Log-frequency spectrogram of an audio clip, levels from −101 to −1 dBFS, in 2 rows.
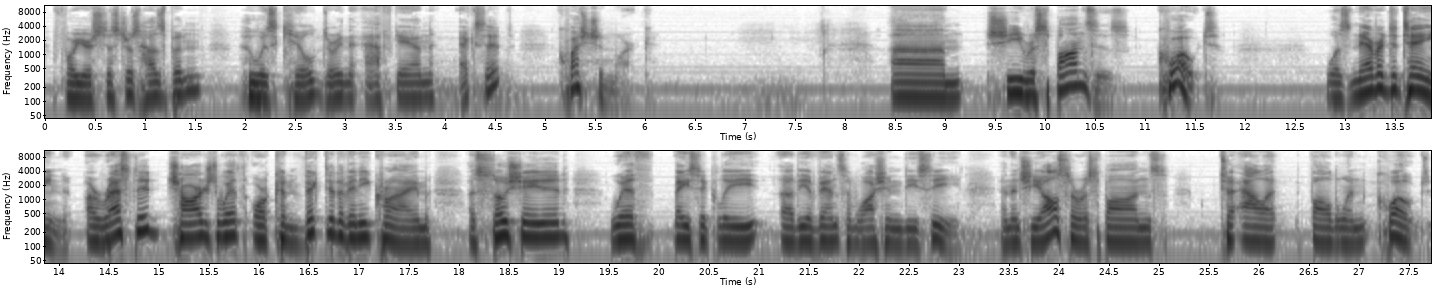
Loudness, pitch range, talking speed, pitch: -24 LUFS, 120-160 Hz, 100 wpm, 130 Hz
